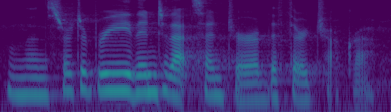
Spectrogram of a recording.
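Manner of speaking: hushed yoga class guidance; soft spa whisper. Acted. Leads a guided meditation.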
